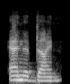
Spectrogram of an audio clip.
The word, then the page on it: anodyne: Indian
